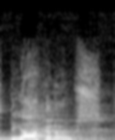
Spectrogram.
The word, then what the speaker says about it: diakonos: And if you were to pronounce that, or at least the best that I can pronounce it, that word is diakonos.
